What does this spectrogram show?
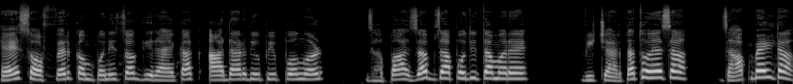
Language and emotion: Goan Konkani, surprised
